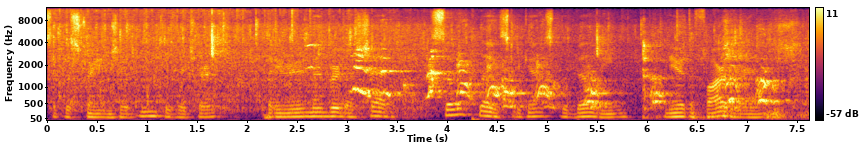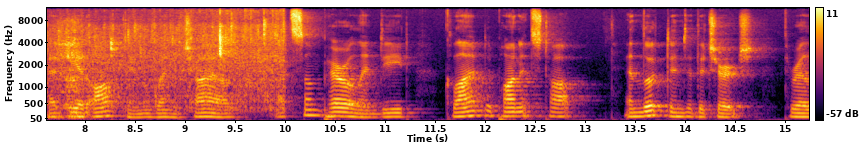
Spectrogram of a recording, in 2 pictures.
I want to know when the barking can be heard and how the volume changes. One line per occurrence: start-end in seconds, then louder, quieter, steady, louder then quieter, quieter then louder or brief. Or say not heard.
2.1-8.3 steady.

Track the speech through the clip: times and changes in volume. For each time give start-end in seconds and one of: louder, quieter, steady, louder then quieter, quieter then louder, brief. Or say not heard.
0.0-15.2 steady.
